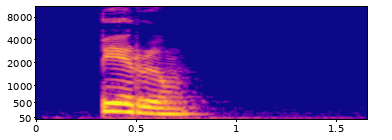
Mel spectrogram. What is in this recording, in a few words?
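"перым", Komi, female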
